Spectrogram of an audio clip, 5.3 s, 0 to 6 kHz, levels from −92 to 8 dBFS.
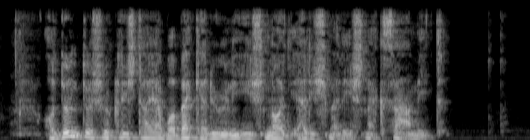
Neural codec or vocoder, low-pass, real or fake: codec, 16 kHz, 16 kbps, FreqCodec, larger model; 5.4 kHz; fake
